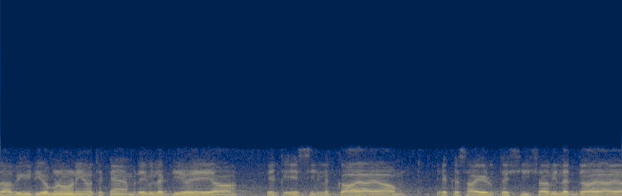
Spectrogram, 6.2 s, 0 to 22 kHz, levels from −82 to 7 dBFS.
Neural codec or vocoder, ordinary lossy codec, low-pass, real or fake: none; Opus, 16 kbps; 5.4 kHz; real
